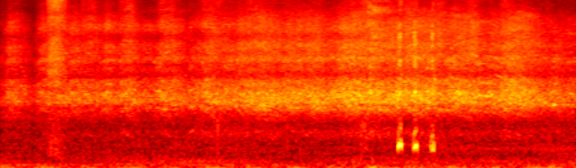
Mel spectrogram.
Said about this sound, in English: The birds are roosting again.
